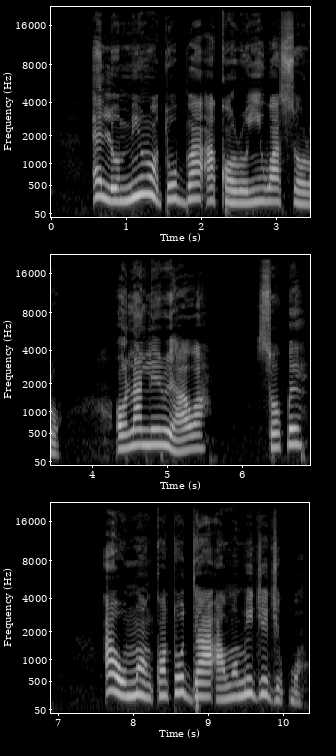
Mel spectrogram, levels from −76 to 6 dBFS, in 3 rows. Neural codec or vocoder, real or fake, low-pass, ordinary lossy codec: none; real; none; none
